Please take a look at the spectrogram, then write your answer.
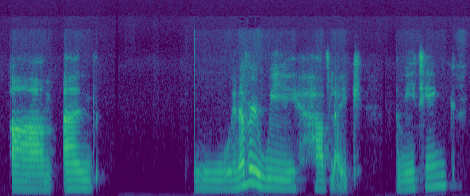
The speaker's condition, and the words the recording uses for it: Stuttering. And I really think of everything that I'm going to say before I say it, because I really think of other people, not just me.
